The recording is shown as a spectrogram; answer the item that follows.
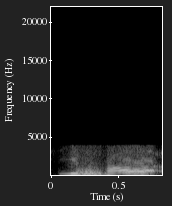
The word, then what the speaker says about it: Eufaula: Oh, that's, you know, and I've actually heard of that before. I just didn't see it pronounced that way. Eufaula, Oklahoma. That's what it is.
